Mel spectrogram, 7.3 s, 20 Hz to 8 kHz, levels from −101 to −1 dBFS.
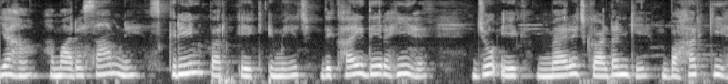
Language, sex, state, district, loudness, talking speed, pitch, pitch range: Hindi, female, Chhattisgarh, Bilaspur, -14 LUFS, 155 wpm, 235 Hz, 225-265 Hz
